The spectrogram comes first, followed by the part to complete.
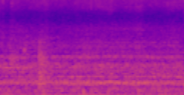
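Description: Steady low background hum and rumble with a faint tick about half a second in.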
